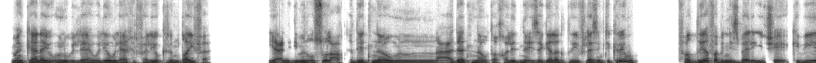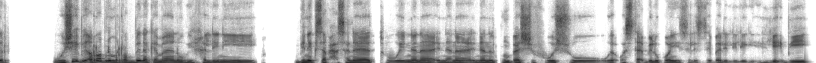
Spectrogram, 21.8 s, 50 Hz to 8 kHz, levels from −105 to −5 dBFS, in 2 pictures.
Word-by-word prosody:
"من 125 -4 +2
كان 145 +4 +3
يؤمن 135 -1 +2
بالله 125 +4 -1
واليوم 130 0 +2
الآخِر 140 +3 -3
فليكرِم 135 0 -1
ضَيْفَه." 150 -1 0 0.8
يعني 120 -1 +1
دي 125 +2 -3
من 130 +1 +2
أُصول 135 +8 +2
عقيدتنا 130 +1 0
ومن 120 -2 -1
عاداتنا 130 +3 +1
وتقاليدنا، 120 +2 -3
إذا 115 0 -3
جا 140 +4 +1
لك 135 -2 +1
ضيف 145 0 -2
لازم 160 +2 +3
تكرِمه، 185 - +2 0.6
فالضيافة 155 +9 +3
بالنسبة 150 +2 0
لي 170 -5 0
شيء 165 +6 -2
كبير 175 +5 +1 0.6
وشيء 135 +12 +3
بيقرّبني 200 0 +5
من 175 - +3
ربنا 160 +4 +4
كمان، 165 +1 0
وبيخلّيني 135 -2 -2 0.5
بنكسَب 150 +1 +4
حسنات 130 0 +1
وإن 120 +2 -2
أنا 135 -2 0
إن 130 +1 -4
أنا 130 -4 -1
إن 125 +1 -3
أنا 135 -1 +2
نكون 130 0 -4
بَش 135 +1 0
في 130 - -17
وِشّه 130 0 -2
و 120 +1 -3
وأستقبله 125 0 -2
كويس 125 0 -3
الاستقبال 120 +1 -8
اللي 115 -1 -12
ل 115 - -14
ي 130 +4 -12
يليق 130 +1 -4
بيه 125 +1 0
130 Hz, 150 wpm, -23 LUFS, 125-150 Hz, 0.8 s, بيقرّبني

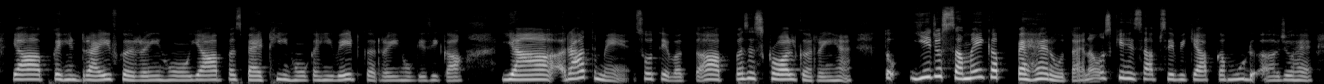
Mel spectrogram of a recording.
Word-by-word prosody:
या 230 -1 +4
आप 230 0 +3
कहीं 220 -2 +2
ड्राइव 210 +2 +1
कर 215 -4 +1
रही 195 +1 -3
हो 195 0 -4
या 210 -1 +1
आप 210 0 +1
बस 220 - -3
बैठी 200 +3 -1
हो 195 0 -3
कहीं 200 0 -4
वेट 220 +4 0
कर 195 -3 -5
रही 185 +1 -6
हो 190 0 -7
किसी 185 +1 -10
का 175 +1 -3 0.4
या 225 -1 +6 0.5
रात 300 +3 +3
में 190 -9 -3
सोते 250 -3 -3
वक़्त 170 -1 -9
आप 230 0 +2
बस 255 +3 +1
स्क्रॉल 235 -2 +3
कर 200 -4 -3
रही 180 0 -5
हैं, 185 0 -6 0.3
तो - - -3
ये 305 +7 +6
जो 375 - +5
समय 295 -1 +5
का 330 - +8 0.2
पहर 245 +1 +5
होता 175 -3 -3
है - - -5
ना 225 - -4
उसके 285 +2 -2
हिसाब 250 -3 -1
से 235 - 0
भी 220 0 -4
क्या 220 0 0
आपका 210 +1 -5
मूड 230 0 0
अ, 185 - -8
जो 205 +2 -3
है 195 -2 -4
220 Hz, 220 wpm, -23 LUFS, 195-240 Hz, 0.5 s, का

